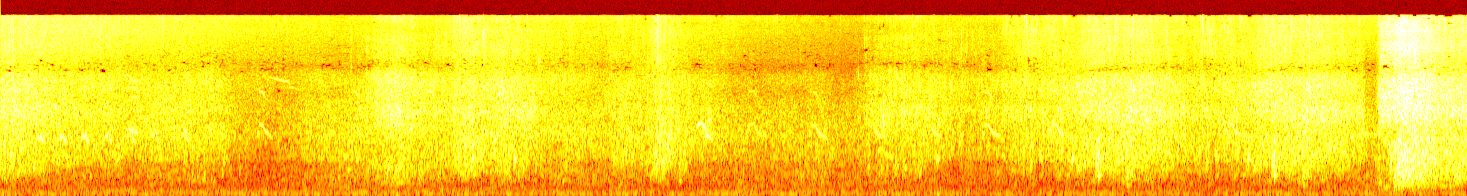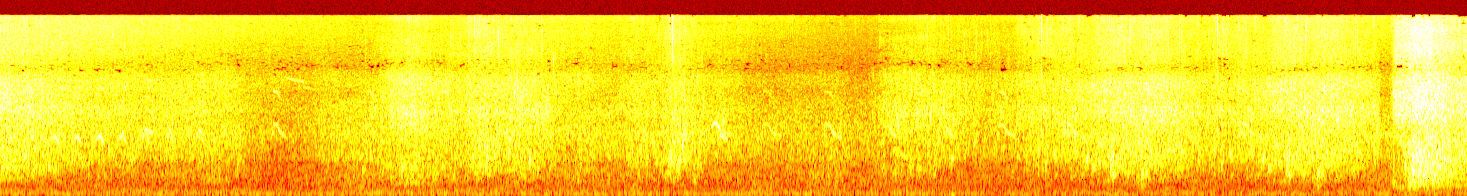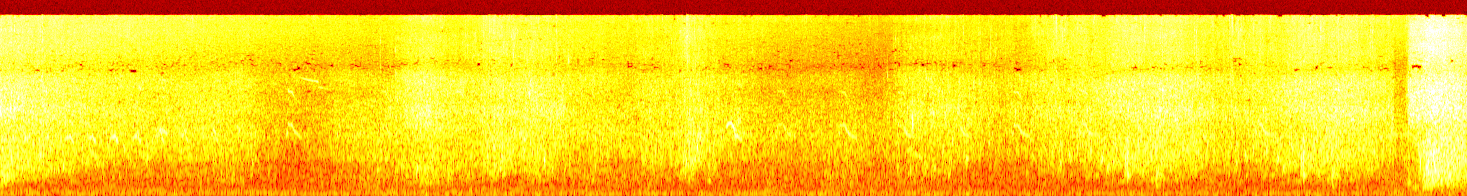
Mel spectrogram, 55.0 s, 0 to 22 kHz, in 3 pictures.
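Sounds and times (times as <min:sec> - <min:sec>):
birds calling faintly: 0:00.0 - 0:55.0
ocean surf washing: 0:34.1 - 0:40.0, 0:52.7 - 0:55.0.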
